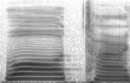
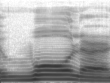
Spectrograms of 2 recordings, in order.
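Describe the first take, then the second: First: The middle consonant is a crisp t sound. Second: The middle consonant is a soft l-like flap. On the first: The speaker calls it wrong. "water じゃなくて" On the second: The speaker calls it right. "water にした方が英語っぽいです"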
